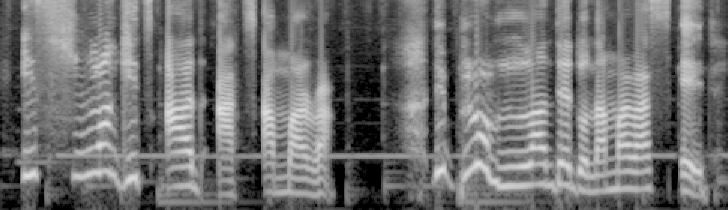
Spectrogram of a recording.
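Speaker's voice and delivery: usual speaking voice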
